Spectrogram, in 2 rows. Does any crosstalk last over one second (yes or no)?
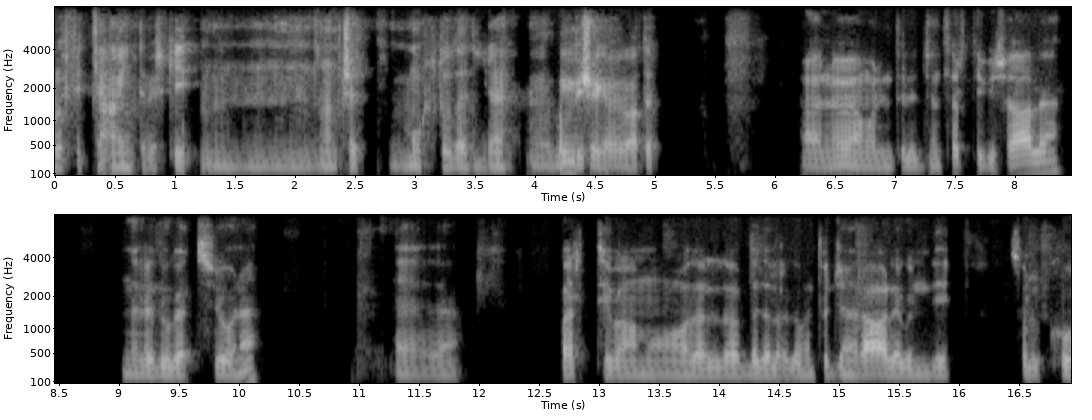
no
